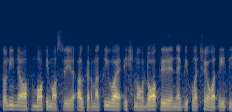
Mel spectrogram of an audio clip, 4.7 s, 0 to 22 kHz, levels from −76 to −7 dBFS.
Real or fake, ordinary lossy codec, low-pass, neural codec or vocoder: fake; Opus, 24 kbps; 7.2 kHz; codec, 16 kHz in and 24 kHz out, 0.9 kbps, LongCat-Audio-Codec, four codebook decoder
